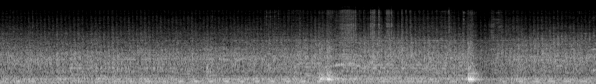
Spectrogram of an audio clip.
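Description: Tractor diesel engine idling with a steady, even throb. Two brief louder knocks come about a second and a half apart, a little past the middle.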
